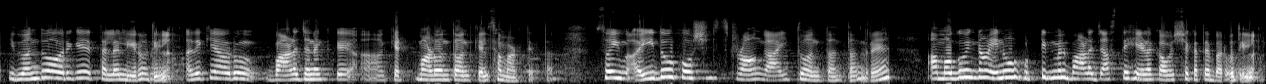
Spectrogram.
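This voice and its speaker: A woman with a North Karnataka Kannada accent, explaining prenatal care patiently as an interview guest. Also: on the high side. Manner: patient, teacherly, mixing in English words.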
